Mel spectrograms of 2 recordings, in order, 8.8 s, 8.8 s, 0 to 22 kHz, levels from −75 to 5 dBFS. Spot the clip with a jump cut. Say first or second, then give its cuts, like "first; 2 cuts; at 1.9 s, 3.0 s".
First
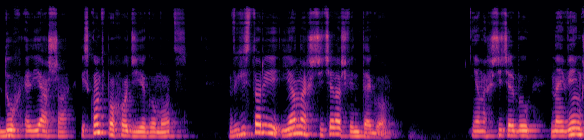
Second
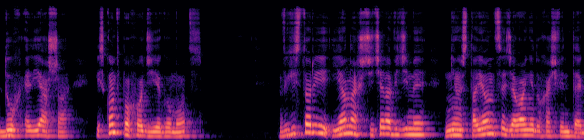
first; 3 cuts; at 1.1 s, 3.0 s, 5.1 s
